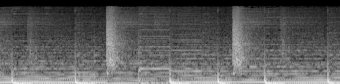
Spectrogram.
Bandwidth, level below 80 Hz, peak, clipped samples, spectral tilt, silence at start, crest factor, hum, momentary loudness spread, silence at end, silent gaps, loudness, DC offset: 16.5 kHz; -14 dBFS; 0 dBFS; under 0.1%; -5 dB/octave; 0 s; 10 dB; none; 3 LU; 0 s; none; -13 LUFS; under 0.1%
